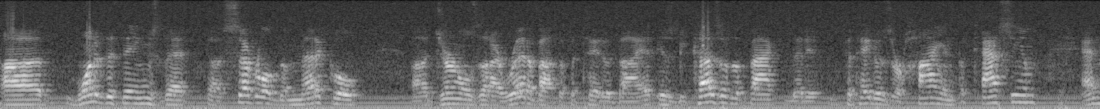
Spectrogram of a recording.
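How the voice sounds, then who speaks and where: Fairly high male voice with ordinary pitch variation, audible room echo, and music in the background. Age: 60s. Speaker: cooking and diet vlogger. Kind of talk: video diary cooking tutorial. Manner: hesitant, many fillers.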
